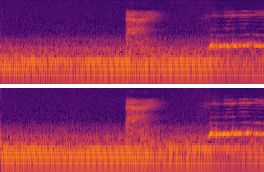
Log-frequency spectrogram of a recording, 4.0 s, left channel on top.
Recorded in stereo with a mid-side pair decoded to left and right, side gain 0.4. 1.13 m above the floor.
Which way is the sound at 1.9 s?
15° right.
